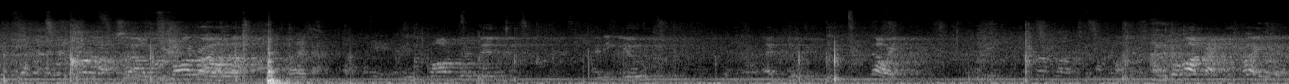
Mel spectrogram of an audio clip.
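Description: Tennis balls pop off rackets in a large echoing indoor hall.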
